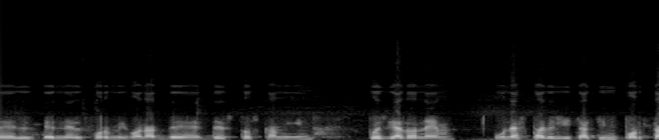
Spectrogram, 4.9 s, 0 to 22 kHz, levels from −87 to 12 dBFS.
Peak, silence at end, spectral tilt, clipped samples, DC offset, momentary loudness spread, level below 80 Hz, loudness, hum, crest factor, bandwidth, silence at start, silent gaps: -4 dBFS; 0 s; -5.5 dB/octave; under 0.1%; under 0.1%; 12 LU; -72 dBFS; -25 LUFS; none; 22 dB; 8.8 kHz; 0 s; none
